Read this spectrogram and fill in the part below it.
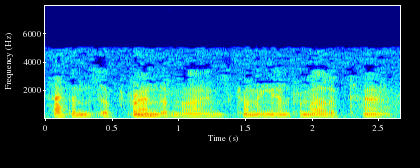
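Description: An actor playing a sly, wheedling police lab technician in an old-time radio crime drama. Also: male voice, rumbling low. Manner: wheedling, drawn-out teasing. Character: sly, needling male police lab technician, fond of favors. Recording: muffled, noisy vintage radio recording.

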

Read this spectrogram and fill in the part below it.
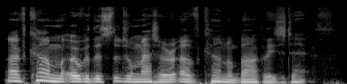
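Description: A cool, precise detective speaks with measured courtesy, as a male audiobook reader voices him. His pitch is middling, and the sound is close and dry. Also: warm tone, no echo, close to an everyday voice. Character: calm, incisive male detective. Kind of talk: audiobook reading.

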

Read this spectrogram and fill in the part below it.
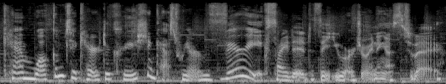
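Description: Woman, gravelly fry, chatty, many ums, podcast co-host. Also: on the high side, very animated, fairly quick, music in the background. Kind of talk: casual podcast intro and chat.

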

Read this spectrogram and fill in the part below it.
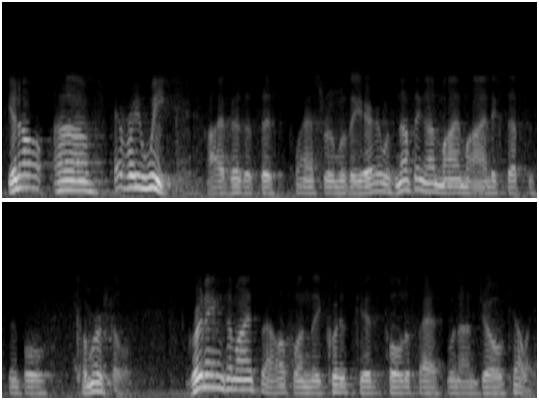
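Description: A man's voice: medium pitch, big pitch swings, moderate pace, mellow, a little hiss or hum, rough recording. Jovial man hosting a 1940s radio quiz. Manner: jovial, joking, addresses children. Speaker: substitute quiz show host.

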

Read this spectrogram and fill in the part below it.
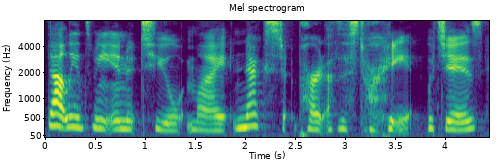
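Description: A woman's voice: mid-range voice, slow, fairly bright tone. A woman hosting a casual podcast, chatty and upbeat, her voice a little stuffy as she gets over the flu. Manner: chatty and upbeat, rambling storyteller. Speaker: podcast host.

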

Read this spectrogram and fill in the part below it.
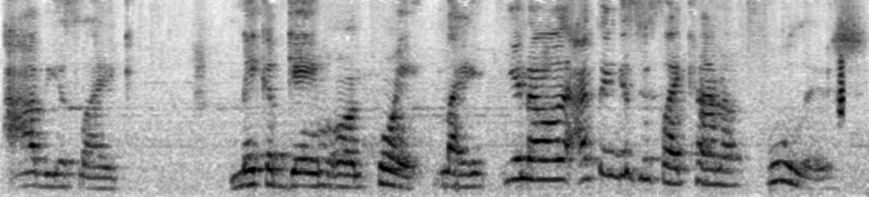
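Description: Casual female guest, slow and giggly, lots of fillers, lively pitch, faint background hum. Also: low-quality recording. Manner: giggly, hesitant, many fillers. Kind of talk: casual interview chat.

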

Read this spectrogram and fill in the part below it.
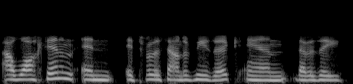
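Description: Woman, raspy voice, casual podcast chat, tinny phone-like audio, dry. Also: medium pitch, fairly even intonation, moderate pace, no room sound. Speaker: podcast co-host.

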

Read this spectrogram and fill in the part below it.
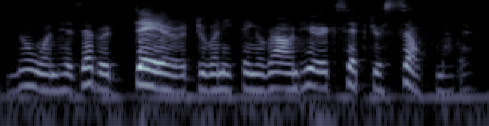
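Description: An actress playing a self-willed, rebellious eighteen-year-old daughter in a 1940s radio drama, with a sharp, defiant delivery. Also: female voice, lowish voice, steady tone, fast, natural voice. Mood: angry, defiant. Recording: dull, lo-fi old radio recording.

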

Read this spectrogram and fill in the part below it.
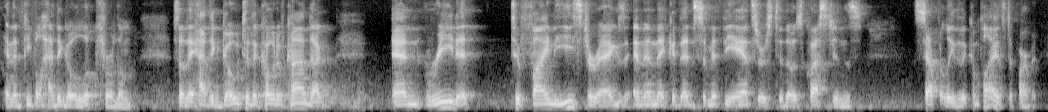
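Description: A man's voice: on the low side, moderate pace, darkish tone, a little hiss or hum, rough recording. A man talking casually as a podcast guest, brainstorming ideas in a rambling way with jokey asides. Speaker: podcast guest, creative compliance consultant.

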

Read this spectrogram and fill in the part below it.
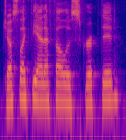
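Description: A man's voice: a little high, flat delivery, normal speed, sharp tone, clear, resonant tone. A young man co-hosting a casual sports podcast, talking eagerly with many fillers. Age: young adult. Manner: enthusiastic, filler-heavy. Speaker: podcast co-host.

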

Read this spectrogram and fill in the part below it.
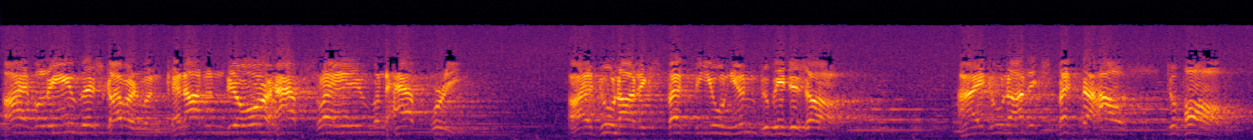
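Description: Earnest old-time american politician speech, high forceful voice, big echoey reverb, radio play. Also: male voice, takes it slowly, soft background music, full character voice. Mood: solemn, resolute. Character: earnest, solemn male politician giving campaign oratory.

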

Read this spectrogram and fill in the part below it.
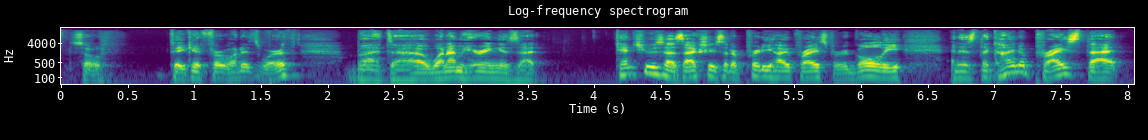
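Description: A man with a hoarse voice hosting a casual live sports chat show, joking and thinking aloud as he answers viewers. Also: on the low side, expressive, fairly quick. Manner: joking, conversational, thinking aloud with repeated words. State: hoarse voice after a night outdoors. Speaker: host of a hockey post-game recap show.

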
